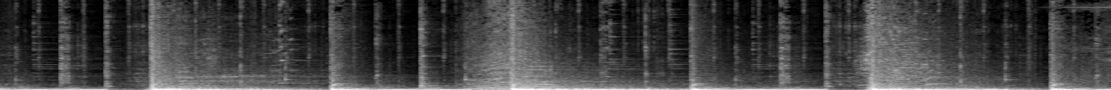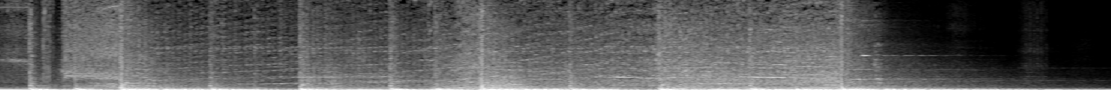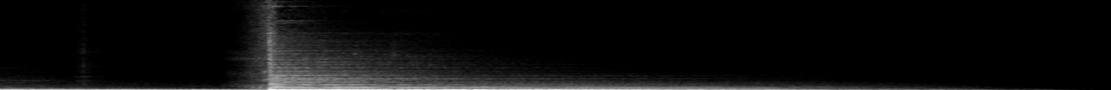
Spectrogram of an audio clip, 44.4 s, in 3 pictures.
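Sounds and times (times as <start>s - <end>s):
horror soundscape without melody: 0.0s - 42.8s.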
